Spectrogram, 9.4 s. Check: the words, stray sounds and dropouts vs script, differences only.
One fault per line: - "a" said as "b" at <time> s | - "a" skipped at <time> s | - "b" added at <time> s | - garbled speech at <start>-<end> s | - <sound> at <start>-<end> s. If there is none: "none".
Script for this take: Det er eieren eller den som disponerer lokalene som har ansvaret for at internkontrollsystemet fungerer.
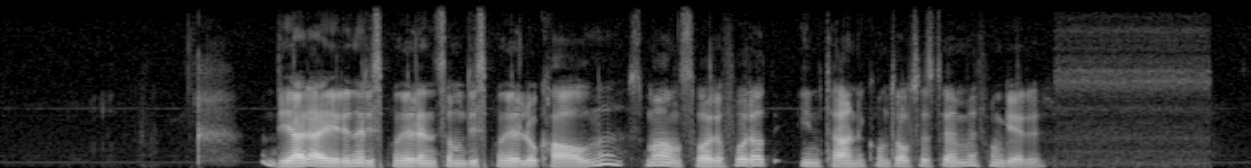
- "eller" said as "disponerer" at 2.7 s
